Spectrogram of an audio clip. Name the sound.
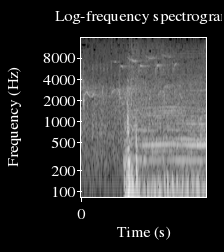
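off-road vehicle driving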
